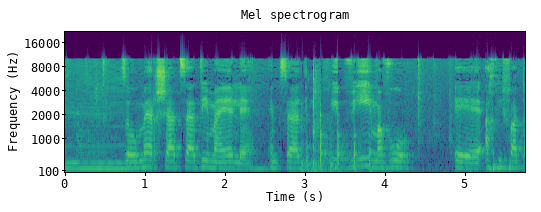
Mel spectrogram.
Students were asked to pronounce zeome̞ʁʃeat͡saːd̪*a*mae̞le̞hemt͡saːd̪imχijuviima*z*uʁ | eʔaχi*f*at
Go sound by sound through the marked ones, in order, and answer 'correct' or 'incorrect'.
incorrect, incorrect, correct

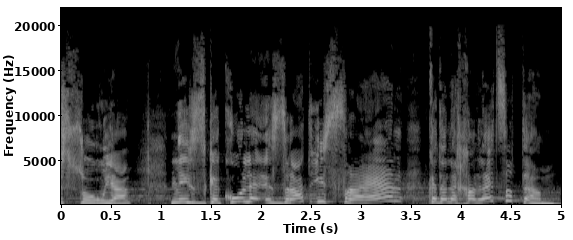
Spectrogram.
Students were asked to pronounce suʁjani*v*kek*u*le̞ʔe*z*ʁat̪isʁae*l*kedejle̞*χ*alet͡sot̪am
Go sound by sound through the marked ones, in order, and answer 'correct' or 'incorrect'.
incorrect, correct, correct, correct, correct

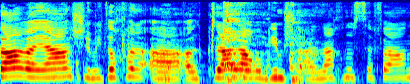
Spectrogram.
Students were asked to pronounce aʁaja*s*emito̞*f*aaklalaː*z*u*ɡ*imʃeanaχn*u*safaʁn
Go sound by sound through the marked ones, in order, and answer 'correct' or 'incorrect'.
incorrect, incorrect, incorrect, correct, correct

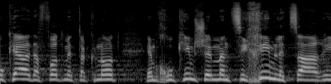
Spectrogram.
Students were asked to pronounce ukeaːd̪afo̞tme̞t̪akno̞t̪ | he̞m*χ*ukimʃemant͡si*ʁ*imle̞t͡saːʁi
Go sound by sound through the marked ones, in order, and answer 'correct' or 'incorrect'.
correct, incorrect

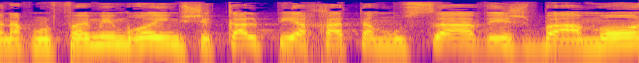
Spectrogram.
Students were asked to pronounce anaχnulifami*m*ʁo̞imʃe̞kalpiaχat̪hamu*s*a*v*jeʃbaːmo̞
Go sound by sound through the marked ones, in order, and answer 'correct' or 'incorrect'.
correct, correct, correct

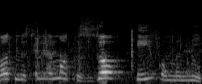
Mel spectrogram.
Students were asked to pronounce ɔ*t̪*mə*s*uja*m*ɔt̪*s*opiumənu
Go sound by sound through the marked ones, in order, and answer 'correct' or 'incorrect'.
correct, correct, correct, incorrect

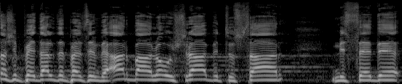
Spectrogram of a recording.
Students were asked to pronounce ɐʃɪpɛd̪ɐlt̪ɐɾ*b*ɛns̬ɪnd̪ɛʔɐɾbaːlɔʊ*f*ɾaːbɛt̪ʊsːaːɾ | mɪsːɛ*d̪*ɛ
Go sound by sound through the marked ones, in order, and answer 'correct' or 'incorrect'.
incorrect, incorrect, correct

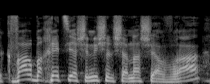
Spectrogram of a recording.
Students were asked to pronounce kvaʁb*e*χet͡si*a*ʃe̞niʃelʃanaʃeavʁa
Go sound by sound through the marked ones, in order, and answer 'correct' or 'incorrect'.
incorrect, correct

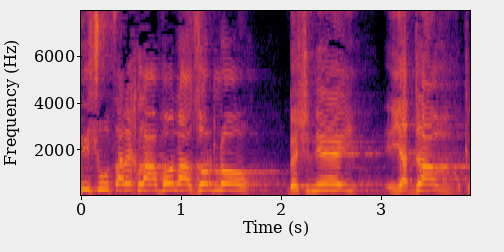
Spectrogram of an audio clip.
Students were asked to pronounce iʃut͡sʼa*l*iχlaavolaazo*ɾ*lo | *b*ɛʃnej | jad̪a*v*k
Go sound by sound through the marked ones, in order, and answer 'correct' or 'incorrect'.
incorrect, correct, correct, correct

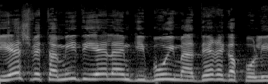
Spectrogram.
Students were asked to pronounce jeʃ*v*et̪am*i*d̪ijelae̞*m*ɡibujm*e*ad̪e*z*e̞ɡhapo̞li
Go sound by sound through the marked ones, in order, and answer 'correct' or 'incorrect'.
correct, correct, correct, correct, incorrect

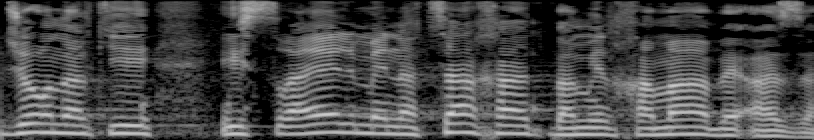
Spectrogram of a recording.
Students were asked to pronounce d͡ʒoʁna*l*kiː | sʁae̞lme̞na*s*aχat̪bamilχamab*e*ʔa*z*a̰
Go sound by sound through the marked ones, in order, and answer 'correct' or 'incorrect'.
correct, incorrect, correct, correct

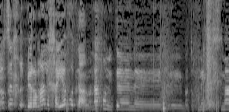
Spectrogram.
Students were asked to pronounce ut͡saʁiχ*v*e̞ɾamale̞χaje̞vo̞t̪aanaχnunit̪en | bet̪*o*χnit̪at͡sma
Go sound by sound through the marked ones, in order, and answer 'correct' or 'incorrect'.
incorrect, correct

